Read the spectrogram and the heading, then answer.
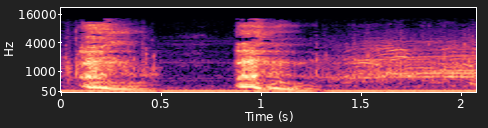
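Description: Two harsh, fairly loud coughs about a second apart, each a short breathy burst, followed by a steady low hiss with no talking.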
